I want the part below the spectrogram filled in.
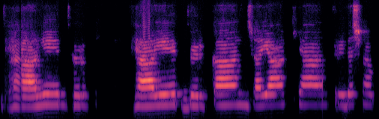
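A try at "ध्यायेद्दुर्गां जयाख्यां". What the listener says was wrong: Vakara, Anuswar, not anywhere, anyhow, Nakara will come. Na will come only for Tavarga. Ta, tha, da, dha, da. That's all. Rest everything, we have to watch what it is.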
